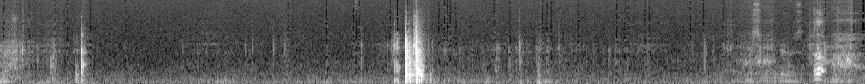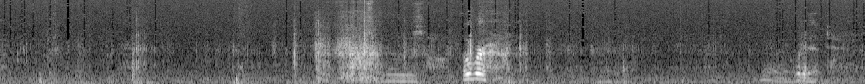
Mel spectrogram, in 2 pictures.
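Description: Quiet handling of a leather axe mask and its lacing cord on a workbench, with one sharp knock about six seconds in, the loudest sound. A few brief, wordless bits of a man's voice come later.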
